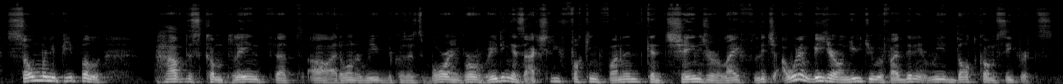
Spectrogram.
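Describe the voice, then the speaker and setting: A man from Egypt whose first language is Arabic talks casually to his viewers, brash and emphatic. His voice sits low and comes out mellow with a husky edge. He leans hard on his points. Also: expressive, a little fast. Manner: emphatic, brash, keeps saying "bro". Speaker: self-improvement YouTuber. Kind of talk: casual direct-to-camera talk.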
